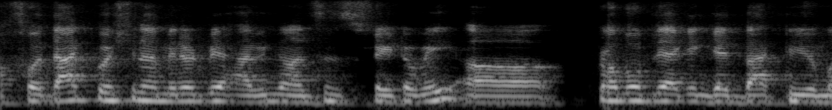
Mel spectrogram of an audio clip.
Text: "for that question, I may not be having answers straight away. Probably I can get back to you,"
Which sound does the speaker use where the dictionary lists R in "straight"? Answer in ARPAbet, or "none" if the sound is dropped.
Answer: R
